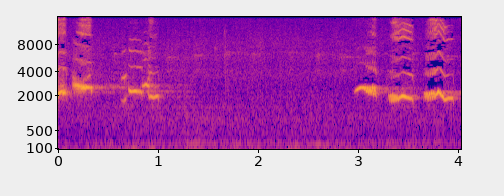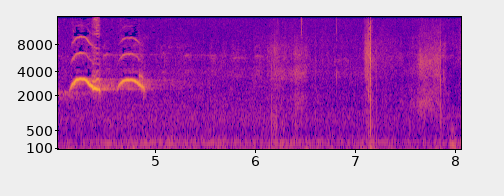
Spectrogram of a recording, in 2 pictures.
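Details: Brussels, Belgium, early on 15 January 2018: a blackbird singing in the dead of night with two bursts of looping, rising and falling fluted whistles separated by a short pause.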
